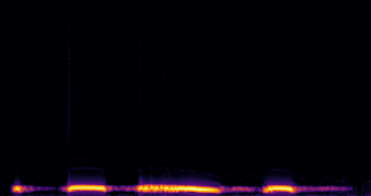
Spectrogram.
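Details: Spotted dove lure call to excite wild doves: one four-part cooing phrase made of a short note, a smooth coo, a long falling coo and a closing short coo, mellow and low against silence.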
